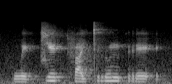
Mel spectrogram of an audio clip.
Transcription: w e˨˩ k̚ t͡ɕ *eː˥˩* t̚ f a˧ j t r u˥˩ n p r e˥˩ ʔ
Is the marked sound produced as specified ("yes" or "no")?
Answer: yes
